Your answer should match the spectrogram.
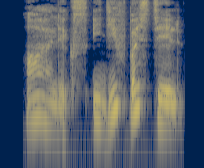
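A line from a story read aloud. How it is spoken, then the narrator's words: Stern. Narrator (Russian): строго произнесла Валентина Яковлевна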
